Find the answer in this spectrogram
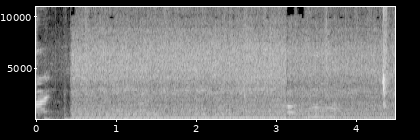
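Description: Boat engine running steadily: a low, even hum under a rushing noise, cutting in suddenly about half a second in.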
